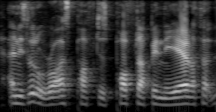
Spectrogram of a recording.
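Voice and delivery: ordinary delivery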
